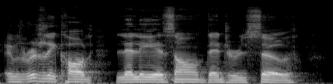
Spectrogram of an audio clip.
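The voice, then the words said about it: Terrible put-on French accent. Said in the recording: “my terrible, terrible French accent.”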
